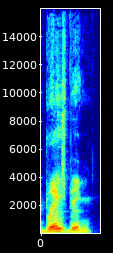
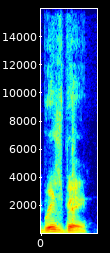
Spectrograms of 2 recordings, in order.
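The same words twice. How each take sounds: First: The name is said in an Australian accent. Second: The name is said in an American accent. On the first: "in Australia they say Brisbane" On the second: "in America we say Brisbane"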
